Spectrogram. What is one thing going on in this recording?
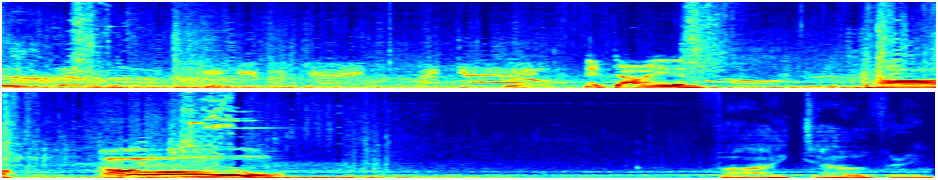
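Men talk and laugh with animation, close to microphones.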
